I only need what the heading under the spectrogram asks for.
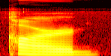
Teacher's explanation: So you don't have to release the D, card. But my tongue is curled back for the R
